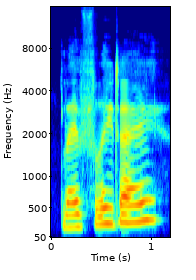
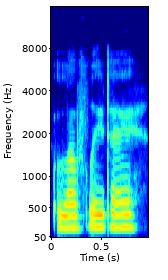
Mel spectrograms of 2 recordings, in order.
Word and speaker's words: LavilyDay: I've heard so many people say LavilyDay, which I can understand why they would say it like that, but it's just meant to sound like Lovely Day.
